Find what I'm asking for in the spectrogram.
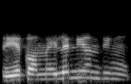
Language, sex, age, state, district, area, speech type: Odia, female, 60+, Odisha, Gajapati, rural, conversation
